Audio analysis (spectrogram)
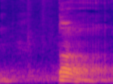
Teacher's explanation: Huruf ta itu di belakang gigi, tapi di bagian atas lidahnya di lengkungan.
